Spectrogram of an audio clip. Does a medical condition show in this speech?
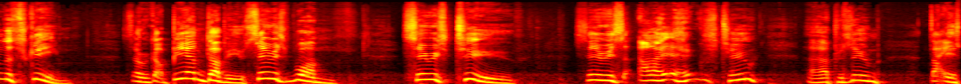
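Yes: cerebral palsy.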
